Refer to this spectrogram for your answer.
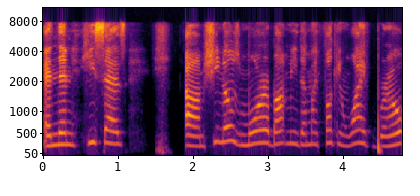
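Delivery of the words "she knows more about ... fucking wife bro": worked-up hollering outburst, mildly heated yell. Retelling a heated confrontation, imitating David yelling. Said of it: "Why are you yelling?".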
